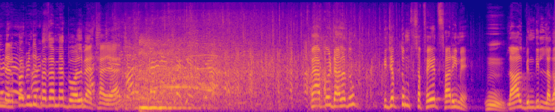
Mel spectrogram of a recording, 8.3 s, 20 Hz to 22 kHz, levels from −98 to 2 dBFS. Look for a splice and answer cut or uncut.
cut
